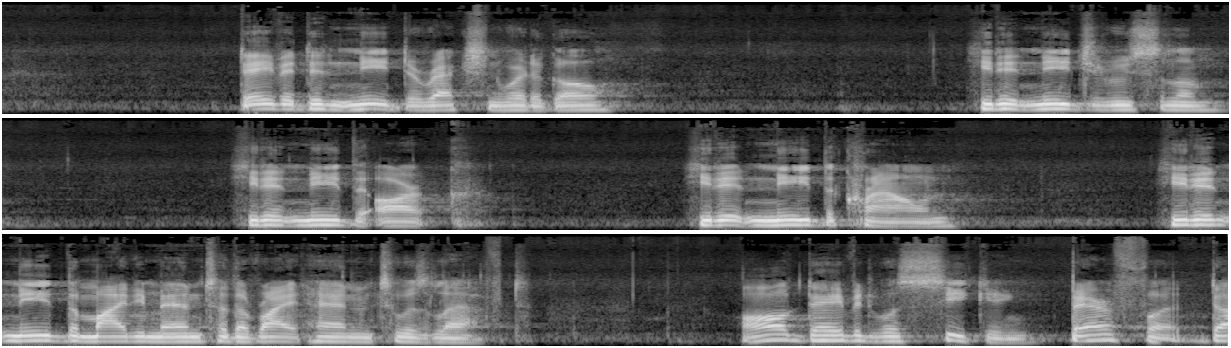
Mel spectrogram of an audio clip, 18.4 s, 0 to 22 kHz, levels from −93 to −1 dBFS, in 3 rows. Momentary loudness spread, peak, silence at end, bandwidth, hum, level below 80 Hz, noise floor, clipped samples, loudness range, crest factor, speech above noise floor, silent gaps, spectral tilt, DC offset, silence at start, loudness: 13 LU; 0 dBFS; 0 s; over 20 kHz; none; -62 dBFS; -55 dBFS; under 0.1%; 4 LU; 20 dB; 38 dB; none; -5 dB/octave; under 0.1%; 1.2 s; -17 LUFS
